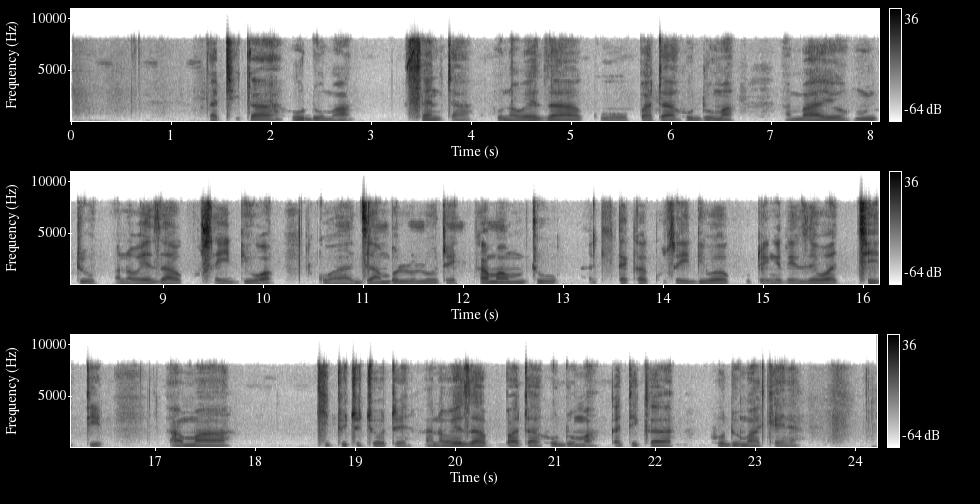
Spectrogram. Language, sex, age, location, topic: Swahili, male, 50+, Nakuru, government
